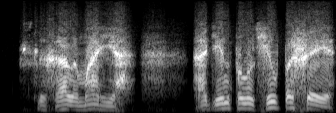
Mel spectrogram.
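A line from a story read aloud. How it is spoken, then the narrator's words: Joyful exclamation. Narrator (Russian): радостно воскликнул Павел Семенович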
